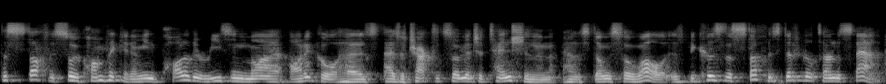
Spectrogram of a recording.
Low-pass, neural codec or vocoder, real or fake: 7.2 kHz; codec, 16 kHz, 1 kbps, FunCodec, trained on Chinese and English, 50 frames a second; fake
